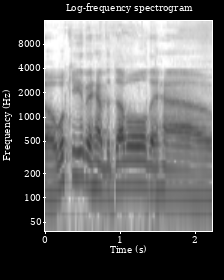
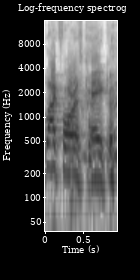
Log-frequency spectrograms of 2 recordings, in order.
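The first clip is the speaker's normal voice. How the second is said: shouted out; 9 semitones higher, 8 dB louder than usual. Pretend. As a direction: blurt it out loud, laughing. Shouting out German regions.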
